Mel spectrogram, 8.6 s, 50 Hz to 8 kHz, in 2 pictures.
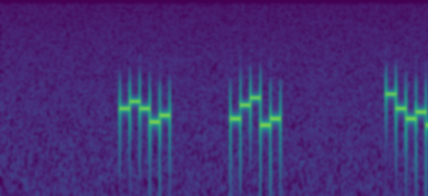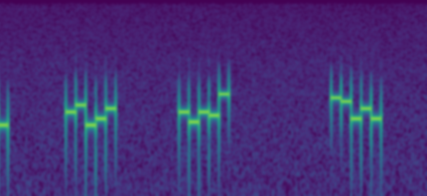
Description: Five-tone selective call (CCIR), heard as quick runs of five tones, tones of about 100 ms. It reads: 68624 37913 06351 57136 52540 98363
